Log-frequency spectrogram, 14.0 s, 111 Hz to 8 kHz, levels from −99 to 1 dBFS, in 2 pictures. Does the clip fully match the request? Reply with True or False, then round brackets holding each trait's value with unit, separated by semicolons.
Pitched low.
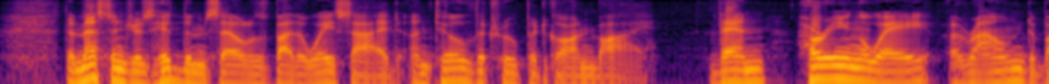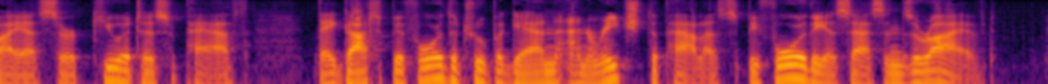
True (100 Hz)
